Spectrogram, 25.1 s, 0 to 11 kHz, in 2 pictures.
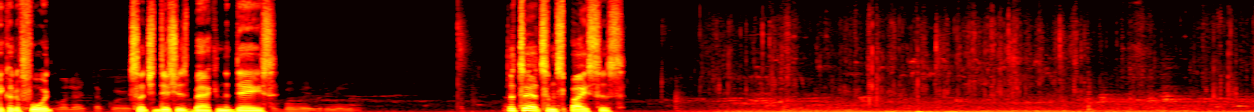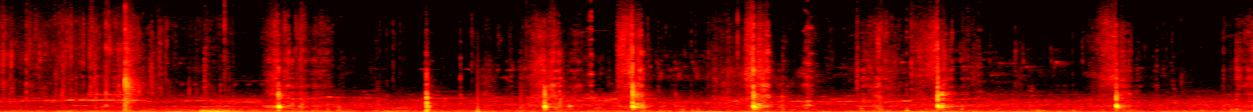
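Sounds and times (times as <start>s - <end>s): knife striking wooden board: 17.8s - 19.1s, 20.0s - 20.4s, 21.1s - 22.2s.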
